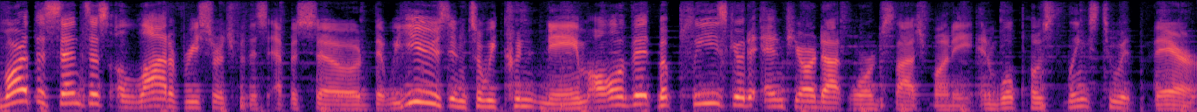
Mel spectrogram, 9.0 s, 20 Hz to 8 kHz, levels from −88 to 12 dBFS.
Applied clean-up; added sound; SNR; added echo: neural mask model RNNoise.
